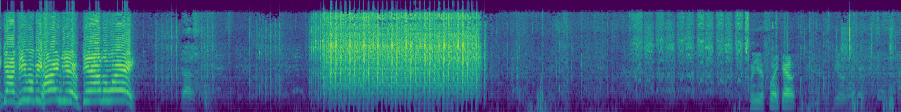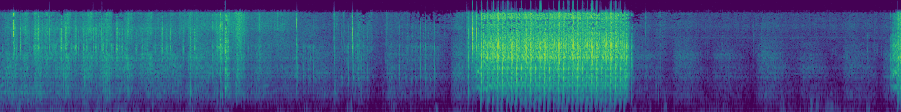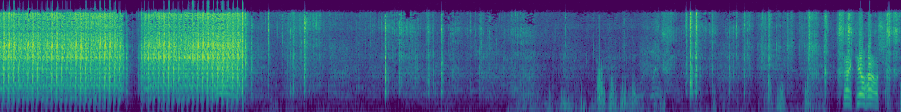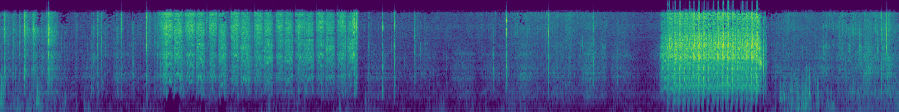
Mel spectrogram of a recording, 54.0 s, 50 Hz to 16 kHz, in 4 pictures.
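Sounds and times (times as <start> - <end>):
scattered clicks: 2.2 - 7.7, 17.8 - 23.5, 47.9 - 52.1
airsoft rifle full-auto burst: 4.6 - 7.3, 9.4 - 11.2, 20.5 - 23.0, 26.9 - 30.9, 42.9 - 45.9, 50.4 - 52.1
rustling: 42.3 - 45.9.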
